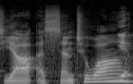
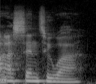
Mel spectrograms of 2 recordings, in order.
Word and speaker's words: Asantewaa: Okay, and her name is pronounced Asantewaa. – Yeah, Asantewaa.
